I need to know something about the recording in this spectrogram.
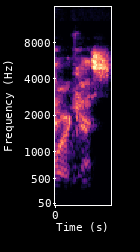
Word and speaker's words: Marcus: I don't know how to pronounce that. That's Marcus. Yeah, it's Marcus.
